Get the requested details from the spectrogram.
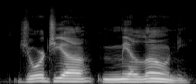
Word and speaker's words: Giorgia Meloni: So, yes, Giorgia Meloni, as they say.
